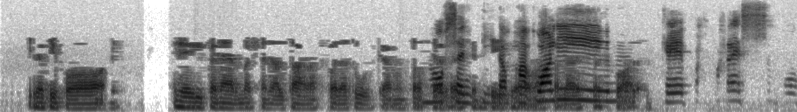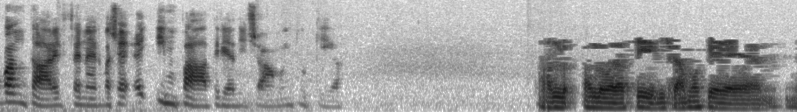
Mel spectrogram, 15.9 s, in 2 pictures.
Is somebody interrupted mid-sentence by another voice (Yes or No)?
Yes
